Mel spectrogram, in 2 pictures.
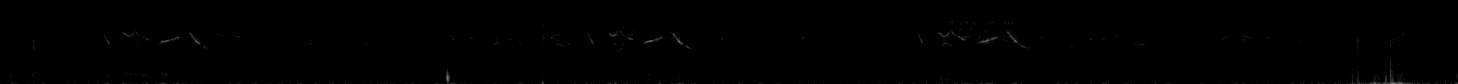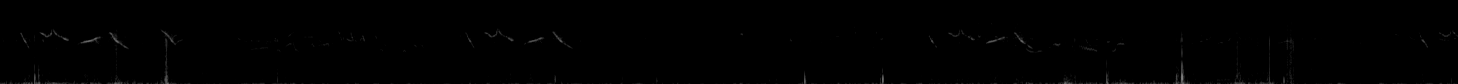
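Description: Faint birdsong: short phrases of quick chirps repeating every few seconds. A few low thumps, the loudest about halfway through.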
